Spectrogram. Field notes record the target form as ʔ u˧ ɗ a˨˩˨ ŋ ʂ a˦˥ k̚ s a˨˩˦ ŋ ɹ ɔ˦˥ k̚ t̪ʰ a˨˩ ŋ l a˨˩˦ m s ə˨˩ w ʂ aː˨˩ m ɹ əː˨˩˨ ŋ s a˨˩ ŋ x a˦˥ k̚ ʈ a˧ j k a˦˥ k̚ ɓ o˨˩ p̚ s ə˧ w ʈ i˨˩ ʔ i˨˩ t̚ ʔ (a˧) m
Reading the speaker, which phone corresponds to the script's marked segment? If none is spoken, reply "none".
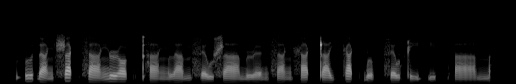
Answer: a˨˩˦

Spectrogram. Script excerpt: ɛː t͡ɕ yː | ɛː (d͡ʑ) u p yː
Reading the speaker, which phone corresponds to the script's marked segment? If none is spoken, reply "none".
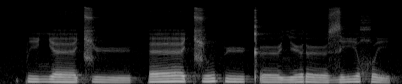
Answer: t͡ɕ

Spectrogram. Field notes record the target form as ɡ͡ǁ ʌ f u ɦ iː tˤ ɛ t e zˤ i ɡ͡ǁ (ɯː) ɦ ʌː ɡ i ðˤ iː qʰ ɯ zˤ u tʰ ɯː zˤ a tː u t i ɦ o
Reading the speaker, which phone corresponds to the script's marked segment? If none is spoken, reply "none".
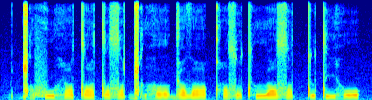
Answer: ɯ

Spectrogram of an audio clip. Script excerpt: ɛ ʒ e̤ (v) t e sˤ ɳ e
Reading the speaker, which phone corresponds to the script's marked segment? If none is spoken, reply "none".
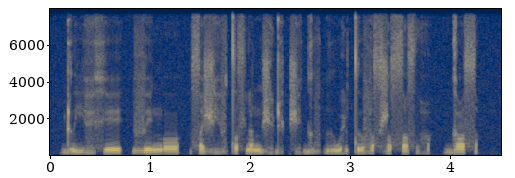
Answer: v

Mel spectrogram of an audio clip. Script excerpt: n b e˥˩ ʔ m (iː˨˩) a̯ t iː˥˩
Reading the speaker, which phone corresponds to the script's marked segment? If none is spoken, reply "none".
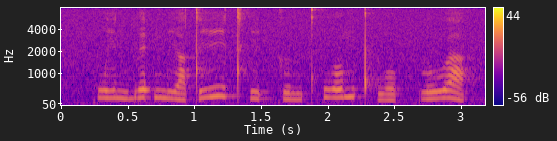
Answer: i˨˩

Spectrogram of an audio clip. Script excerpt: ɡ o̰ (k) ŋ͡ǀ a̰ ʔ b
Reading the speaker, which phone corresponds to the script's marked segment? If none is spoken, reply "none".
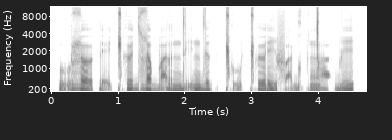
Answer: k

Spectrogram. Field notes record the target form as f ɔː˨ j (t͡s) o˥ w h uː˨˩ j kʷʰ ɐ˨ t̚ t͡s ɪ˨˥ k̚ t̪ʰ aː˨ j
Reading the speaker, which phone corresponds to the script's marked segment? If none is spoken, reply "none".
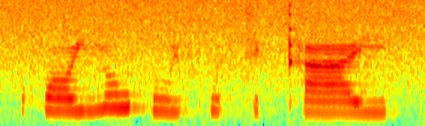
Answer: n̪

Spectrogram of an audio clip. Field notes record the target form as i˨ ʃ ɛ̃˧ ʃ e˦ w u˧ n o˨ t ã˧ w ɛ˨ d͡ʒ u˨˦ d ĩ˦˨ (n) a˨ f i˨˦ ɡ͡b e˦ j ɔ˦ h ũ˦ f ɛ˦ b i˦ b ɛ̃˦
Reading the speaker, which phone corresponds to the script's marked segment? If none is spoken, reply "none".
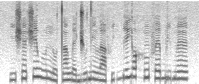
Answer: l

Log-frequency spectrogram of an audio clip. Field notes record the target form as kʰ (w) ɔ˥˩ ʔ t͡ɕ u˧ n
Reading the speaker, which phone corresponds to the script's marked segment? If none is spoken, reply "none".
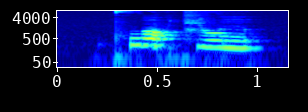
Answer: w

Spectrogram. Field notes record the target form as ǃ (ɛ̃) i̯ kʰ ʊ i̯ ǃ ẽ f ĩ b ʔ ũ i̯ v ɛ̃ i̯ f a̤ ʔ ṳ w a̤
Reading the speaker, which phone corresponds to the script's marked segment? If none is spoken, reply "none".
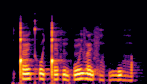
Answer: ɛ̃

